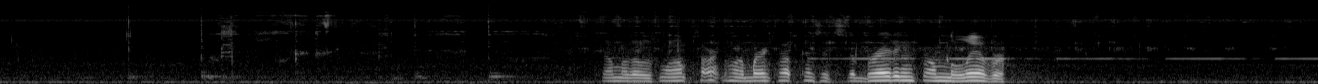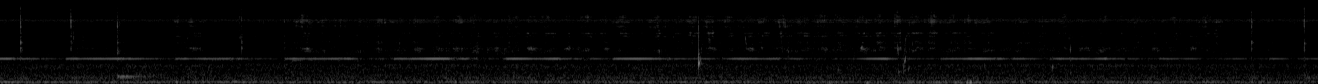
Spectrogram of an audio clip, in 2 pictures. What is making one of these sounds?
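A fork scrapes and taps against a metal pan.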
